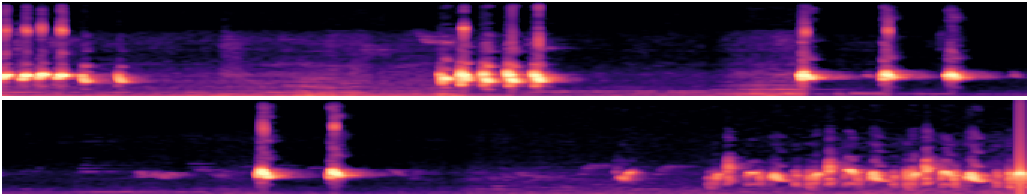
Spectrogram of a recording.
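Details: Female sooty-headed bulbul calling a male in emotional ngecuplik fashion, used to provoke lazy males; scattered sharp single chirps and short clusters, ending in a rapid chattering phrase, background quiet apart from early hum.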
